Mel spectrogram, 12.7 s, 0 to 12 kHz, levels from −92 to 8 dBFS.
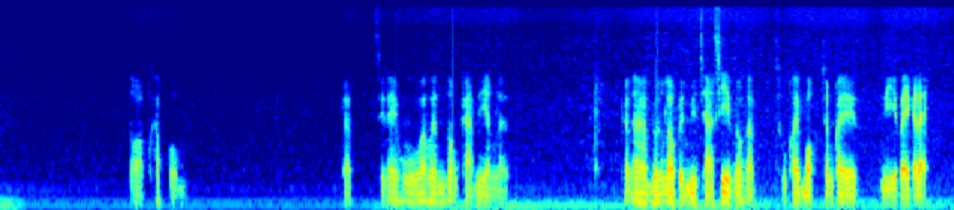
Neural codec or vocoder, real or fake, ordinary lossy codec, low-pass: vocoder, 24 kHz, 100 mel bands, Vocos; fake; none; 10.8 kHz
